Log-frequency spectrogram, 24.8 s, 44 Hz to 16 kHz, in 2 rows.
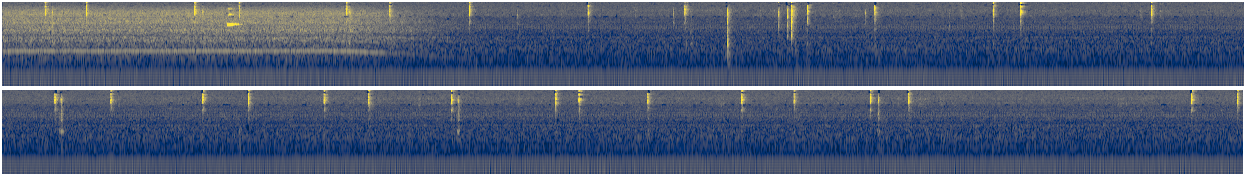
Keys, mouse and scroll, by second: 5.9-8.0 drag, 9.9-13.2 drag, 13.5-24.8 drag, 18.8-24.7 right drag.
